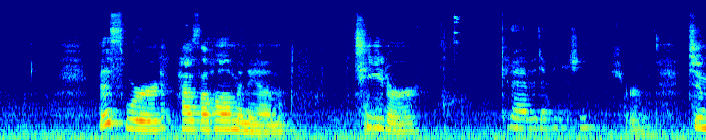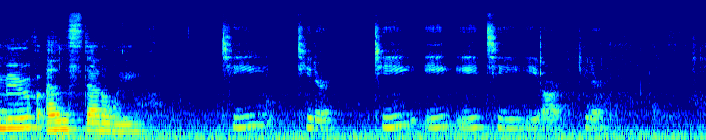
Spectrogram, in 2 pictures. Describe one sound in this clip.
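A young girl speaks clearly into a microphone, close by.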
